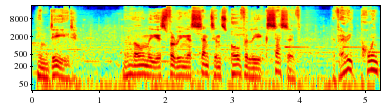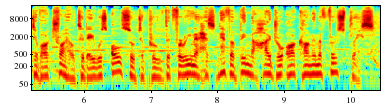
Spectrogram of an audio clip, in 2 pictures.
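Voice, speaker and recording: A man voicing a solemn, courteous chief judge in a video game cutscene, speaking formally and deliberately with composure. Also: lowish voice, music in the background, close to an everyday voice. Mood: measured, questioning.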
